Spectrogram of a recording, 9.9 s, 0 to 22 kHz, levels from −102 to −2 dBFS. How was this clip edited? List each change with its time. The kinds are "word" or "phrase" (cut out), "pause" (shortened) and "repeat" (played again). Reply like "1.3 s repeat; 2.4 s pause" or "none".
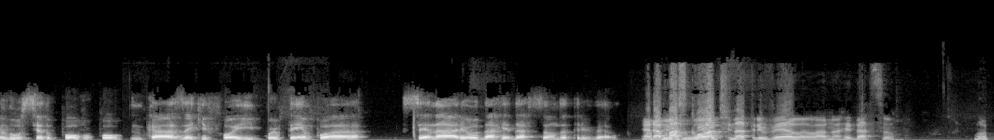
1.2 s phrase; 2.8 s word; 6.3 s pause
